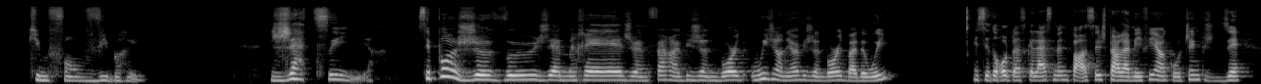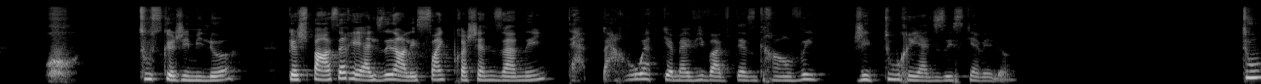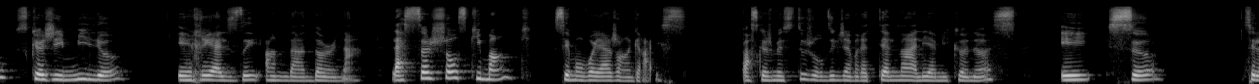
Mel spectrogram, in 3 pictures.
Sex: female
